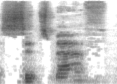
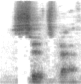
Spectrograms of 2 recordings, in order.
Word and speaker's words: sitz bath: It's spelled S-I-T-Z, sitz bath. It's actually shorter German word, I believe.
